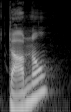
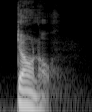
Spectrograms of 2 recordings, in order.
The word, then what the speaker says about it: Domhnall: How do you pronounce D-O-M-H-N-A-L-L? – Domnall? – You're good. You're close, but it's actually Donal. – Donal. Donal. – No M. Take the M out.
